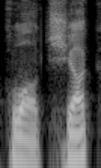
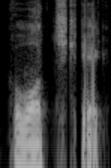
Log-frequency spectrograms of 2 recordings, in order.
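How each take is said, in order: First: The last syllable sounds like chuck. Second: The last syllable sounds like chick. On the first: "Kowalchuk or chick" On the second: "I say chick because it's a Polish thing"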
